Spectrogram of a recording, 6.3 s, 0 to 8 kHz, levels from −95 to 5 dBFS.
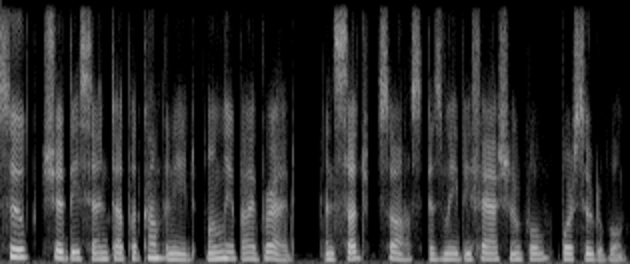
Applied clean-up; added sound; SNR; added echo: neural diffusion model UNIVERSE++.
